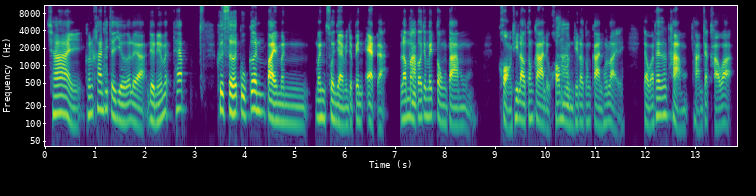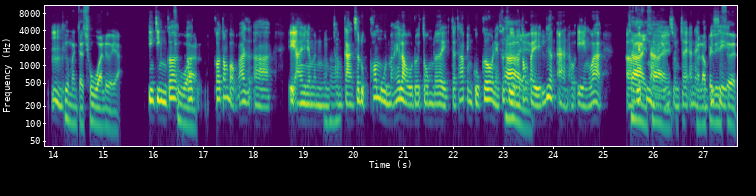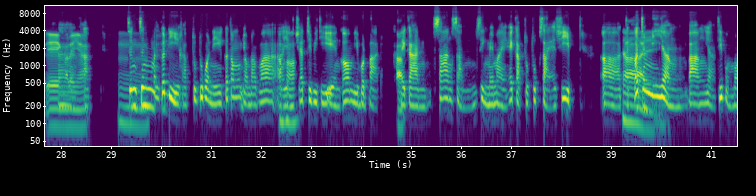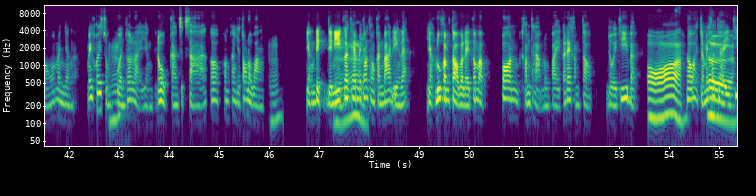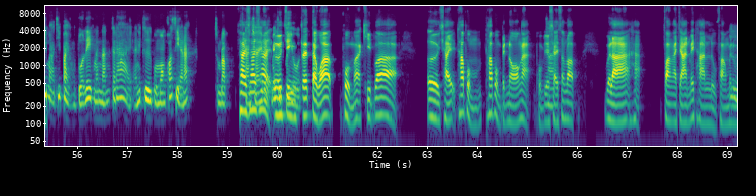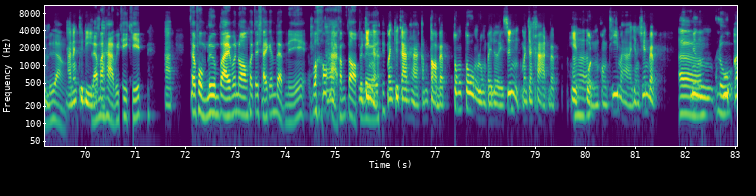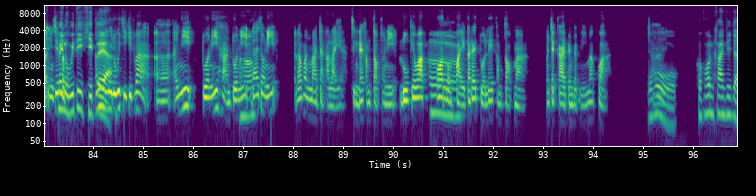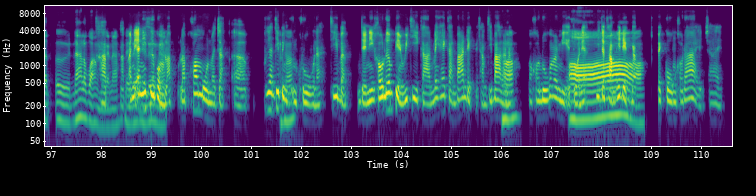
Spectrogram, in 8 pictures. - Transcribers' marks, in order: tsk; in English: "Ads"; in English: "รีเซิร์ช"; tapping; chuckle; laughing while speaking: "ว่าเขา"; chuckle; drawn out: "อ๋อ"
- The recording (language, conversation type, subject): Thai, unstructured, ข่าวเทคโนโลยีใหม่ล่าสุดส่งผลต่อชีวิตของเราอย่างไรบ้าง?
